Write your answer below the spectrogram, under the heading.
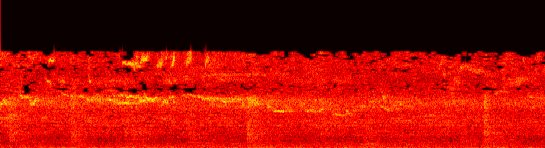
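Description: Airport baggage carousel running: a steady low hum from the belt drive, with a few faint clacks from the moving rubber slats, over the general noise of the baggage hall.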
